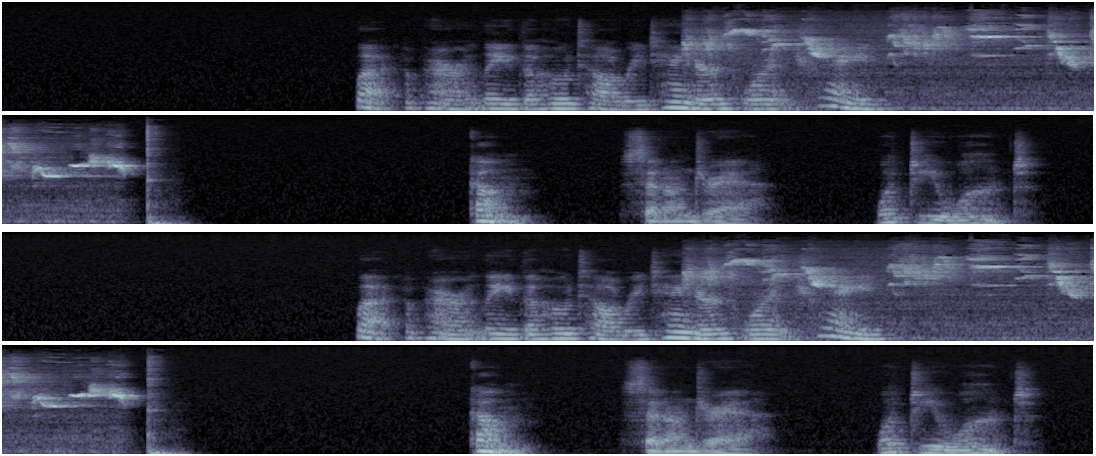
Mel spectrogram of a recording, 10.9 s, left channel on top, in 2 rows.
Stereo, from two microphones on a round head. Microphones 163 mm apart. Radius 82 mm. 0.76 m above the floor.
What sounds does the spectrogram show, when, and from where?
1.8 s a woman speaking: 45° left (ahead or behind), 1.0 m
3.4 s a bird: 20° left (ahead or behind), 0.7 m
6.2 s a thud: 75° left (ahead or behind), 0.6 m
7.8 s a man speaking: 45° left (ahead or behind), 1.2 m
